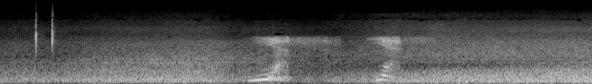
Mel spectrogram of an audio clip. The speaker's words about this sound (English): Ocean sounds to enhance your experience.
